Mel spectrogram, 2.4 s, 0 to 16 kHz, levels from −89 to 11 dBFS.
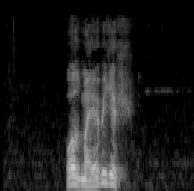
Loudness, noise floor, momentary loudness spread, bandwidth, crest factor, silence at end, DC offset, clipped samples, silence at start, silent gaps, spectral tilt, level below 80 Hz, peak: -22 LUFS; -71 dBFS; 11 LU; 11 kHz; 20 dB; 0.85 s; under 0.1%; under 0.1%; 0.85 s; none; -7.5 dB/octave; -68 dBFS; -6 dBFS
